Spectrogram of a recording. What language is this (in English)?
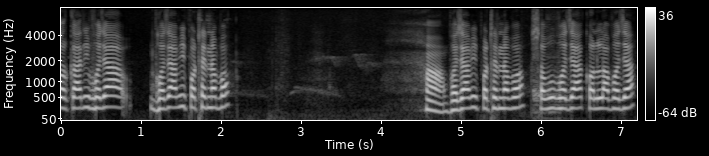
Odia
